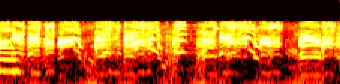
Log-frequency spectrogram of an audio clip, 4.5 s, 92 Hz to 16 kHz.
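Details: Flock of white geese at Lake Elizabeth, Fremont, California, filmed 24 November 2013, giving loud, harsh, nasal honks in rapid overlapping bursts, several birds calling at once with brief gaps between volleys.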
